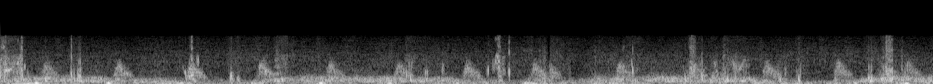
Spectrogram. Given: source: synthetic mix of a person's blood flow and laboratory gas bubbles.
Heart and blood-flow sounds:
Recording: Doppler ultrasound of blood flow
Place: subclavian vein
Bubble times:
0.00-0.29 s: bubbles
0.42-0.51 s: bubbles
0.69-0.87 s: bubbles
1.82-2.01 s: bubbles
2.27-2.42 s: bubbles
2.62-2.71 s: bubbles
2.73-2.88 s: bubbles
4.03-4.31 s: bubbles
4.41-4.46 s: bubbles
4.85-5.13 s: bubbles
5.38-5.54 s: bubbles
6.21-6.43 s: bubbles
6.81-7.51 s: bubbles
7.76-7.89 s: bubbles
7.95-8.04 s: bubbles
8.32-8.39 s: bubbles
8.65-9.16 s: bubbles
From the record:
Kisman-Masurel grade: 233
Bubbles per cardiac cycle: several, 3 to 8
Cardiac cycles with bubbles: 50 to 99%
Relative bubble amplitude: loud (0.450 to 0.775)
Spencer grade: 3 (all of the cardiac periods contain showers or single bubble signals, but not dominating or overriding the cardiac motion signals)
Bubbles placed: anywhere in the cardiac cycle

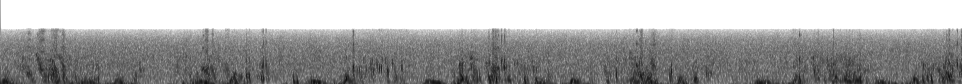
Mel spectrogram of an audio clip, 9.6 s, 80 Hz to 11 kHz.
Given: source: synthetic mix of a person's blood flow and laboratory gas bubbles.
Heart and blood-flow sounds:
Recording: Doppler ultrasound of blood flow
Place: precordium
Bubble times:
0.17-1.02 s: bubbles
1.31-1.46 s: bubbles
1.73-2.73 s: bubbles
2.88-3.02 s: bubbles
3.42-4.07 s: bubbles
4.47-5.42 s: bubbles
5.46-5.51 s: bubbles
6.01-6.61 s: bubbles
6.65-6.76 s: bubbles
6.89-7.14 s: bubbles
7.91-8.70 s: bubbles
9.09-9.63 s: bubbles
From the record:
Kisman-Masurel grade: 343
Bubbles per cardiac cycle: rolling drumbeat, 9 or more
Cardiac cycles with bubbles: 100%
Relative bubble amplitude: loud (0.450 to 0.775)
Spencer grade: 3 (all of the cardiac periods contain showers or single bubble signals, but not dominating or overriding the cardiac motion signals)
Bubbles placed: only in the low amplitude regions of the cardiac cycle

